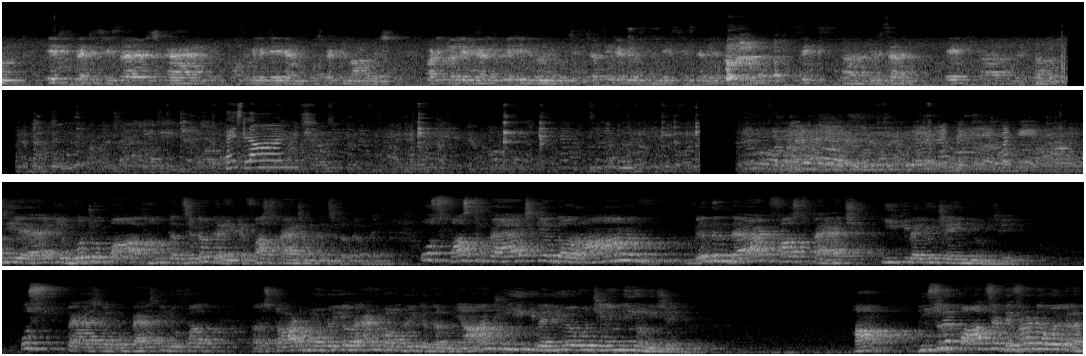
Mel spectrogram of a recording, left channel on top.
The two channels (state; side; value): different; both; correlation -0.01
